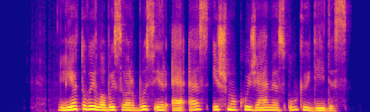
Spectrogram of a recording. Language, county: Lithuanian, Vilnius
